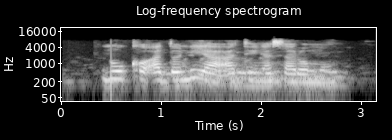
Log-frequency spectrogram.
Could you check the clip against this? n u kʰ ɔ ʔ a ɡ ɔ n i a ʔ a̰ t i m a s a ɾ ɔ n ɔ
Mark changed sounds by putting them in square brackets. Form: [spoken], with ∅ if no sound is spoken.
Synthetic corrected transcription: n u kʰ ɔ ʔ a [d] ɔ n i a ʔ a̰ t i [ɲ] a s a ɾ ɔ [m] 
